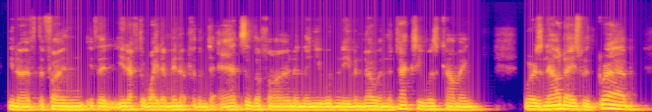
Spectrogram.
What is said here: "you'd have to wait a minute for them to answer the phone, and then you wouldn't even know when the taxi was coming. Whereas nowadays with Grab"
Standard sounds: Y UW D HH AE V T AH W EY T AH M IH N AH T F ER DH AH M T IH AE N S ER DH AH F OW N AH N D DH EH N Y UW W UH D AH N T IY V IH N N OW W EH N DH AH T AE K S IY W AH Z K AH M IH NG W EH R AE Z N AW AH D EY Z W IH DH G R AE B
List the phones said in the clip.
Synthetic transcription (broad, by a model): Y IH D HH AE F T AH W EY T AH M IH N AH T F ER DH AH M T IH AE N S ER DH AH F OW N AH N DH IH N Y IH W UH D N T IY V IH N N OW W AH N DH AH T AE K S IY W AH Z K AH M IH NG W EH R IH Z N AW AH D EY Z W IH DH G R AE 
